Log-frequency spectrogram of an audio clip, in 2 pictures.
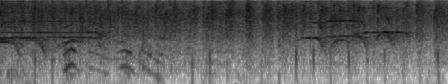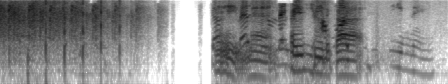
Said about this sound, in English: So we are going to welcome Amen. Her with a hand clap praise.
